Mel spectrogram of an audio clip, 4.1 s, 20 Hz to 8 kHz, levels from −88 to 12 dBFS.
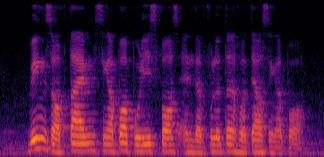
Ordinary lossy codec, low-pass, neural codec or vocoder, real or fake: none; 7.2 kHz; none; real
